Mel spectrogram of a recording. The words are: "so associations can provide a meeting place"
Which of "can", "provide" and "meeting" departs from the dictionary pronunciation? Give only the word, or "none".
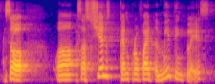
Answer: none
